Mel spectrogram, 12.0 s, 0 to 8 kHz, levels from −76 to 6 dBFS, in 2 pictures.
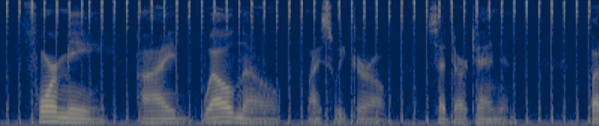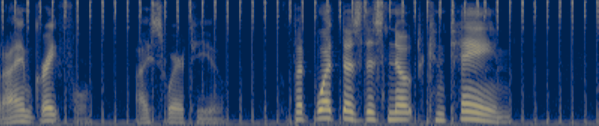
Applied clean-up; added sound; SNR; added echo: none; Tick-tock; 6 dB; none.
